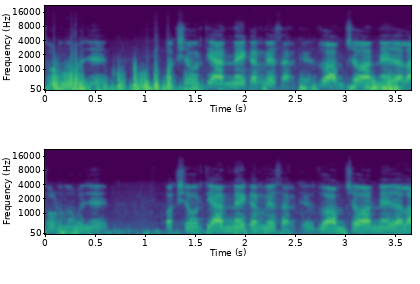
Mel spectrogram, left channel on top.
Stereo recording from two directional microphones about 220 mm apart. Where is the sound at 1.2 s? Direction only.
5° left (ahead or behind).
